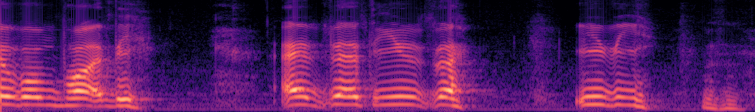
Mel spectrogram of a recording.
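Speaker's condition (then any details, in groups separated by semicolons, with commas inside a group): Cerebral palsy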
